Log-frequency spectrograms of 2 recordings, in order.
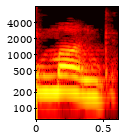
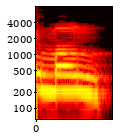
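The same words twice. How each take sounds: First: The final g sound is clearly pronounced. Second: It ends in a nasal sound without g. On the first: "if you read this in Hawleri accent, you would say mung" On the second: "In my accent, in Slemani accent... it becomes a nasal sound"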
